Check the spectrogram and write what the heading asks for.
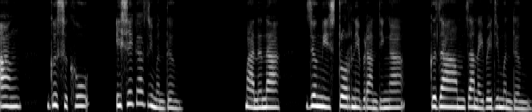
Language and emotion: Bodo, sad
